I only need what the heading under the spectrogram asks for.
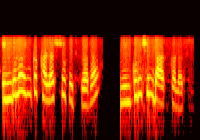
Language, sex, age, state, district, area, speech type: Telugu, female, 45-60, Andhra Pradesh, Eluru, rural, conversation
